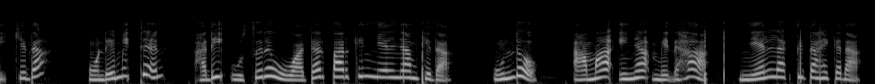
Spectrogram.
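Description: Loud pops hit this speech recording at 4.04–4.25 s, 7.05–7.26 s and 8.00–8.22 s, each a double pop about 15 dB above the speech, likely from a connector, switch or static discharge injecting voltage spikes. The audio runs through G.722 wideband telephone coding, topping out near 7.7 kHz.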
